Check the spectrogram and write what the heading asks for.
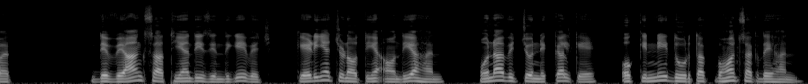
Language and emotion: Punjabi, neutral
